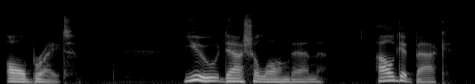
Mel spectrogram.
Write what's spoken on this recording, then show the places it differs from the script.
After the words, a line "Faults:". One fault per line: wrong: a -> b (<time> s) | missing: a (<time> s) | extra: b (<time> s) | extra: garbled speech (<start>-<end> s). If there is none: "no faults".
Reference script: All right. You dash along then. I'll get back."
All bright. You dash along then. I'll get back."
Faults:
wrong: right -> bright (0.3 s)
